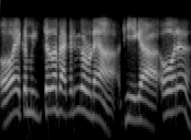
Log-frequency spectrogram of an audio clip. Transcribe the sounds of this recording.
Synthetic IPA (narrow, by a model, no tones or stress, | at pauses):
oːɪkːmiːt͡ʃəɾd̪aːpɛːk̬eːʈʋiːkəɾoɽejaːʈʰiːkɦɛːoːɾ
